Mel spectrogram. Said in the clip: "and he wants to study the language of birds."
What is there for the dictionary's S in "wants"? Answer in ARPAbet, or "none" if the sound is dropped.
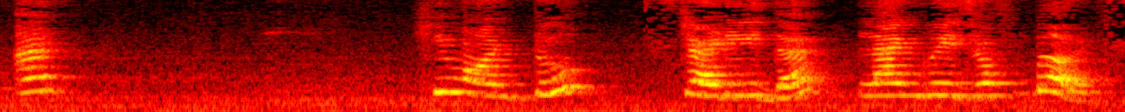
none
